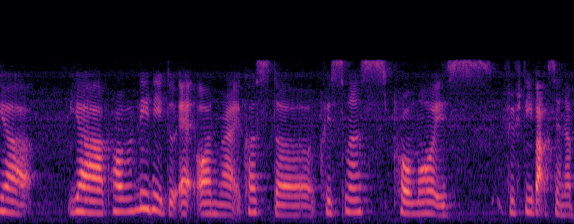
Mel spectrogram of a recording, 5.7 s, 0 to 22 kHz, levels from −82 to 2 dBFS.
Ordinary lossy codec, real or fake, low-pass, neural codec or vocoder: MP3, 64 kbps; fake; 7.2 kHz; vocoder, 22.05 kHz, 80 mel bands, WaveNeXt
